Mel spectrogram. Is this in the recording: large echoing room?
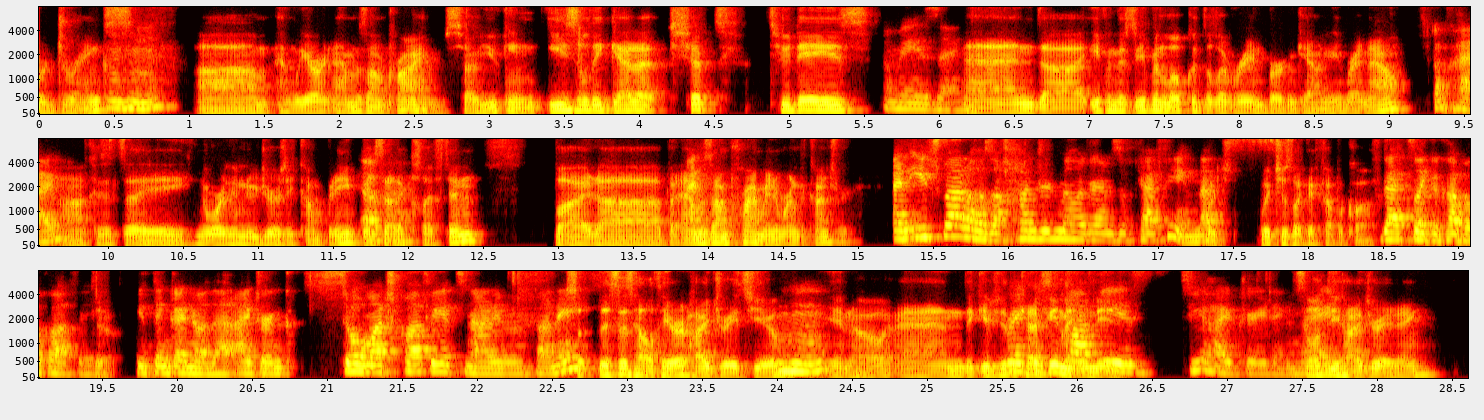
no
